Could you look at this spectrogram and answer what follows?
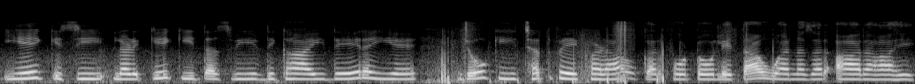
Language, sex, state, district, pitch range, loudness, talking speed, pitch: Hindi, female, Rajasthan, Jaipur, 240-265 Hz, -13 LUFS, 145 wpm, 250 Hz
